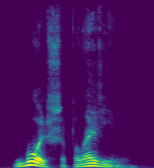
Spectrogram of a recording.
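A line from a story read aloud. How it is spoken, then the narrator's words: Calm clarification. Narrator (Russian): спокойно уточнил Джон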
